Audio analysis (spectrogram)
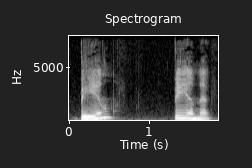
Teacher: L'accent 1 se caractérise par une baisse de la voix entre le milieu de la voyelle accentuée et la fin du mot. Ben, benet.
